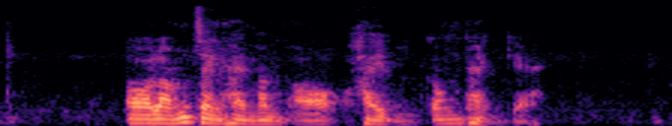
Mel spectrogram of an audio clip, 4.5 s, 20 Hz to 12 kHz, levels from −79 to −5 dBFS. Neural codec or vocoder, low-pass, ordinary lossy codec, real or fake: vocoder, 22.05 kHz, 80 mel bands, WaveNeXt; 9.9 kHz; MP3, 48 kbps; fake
